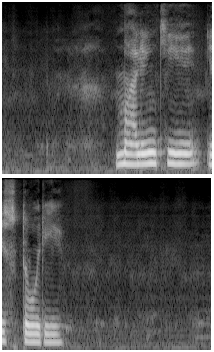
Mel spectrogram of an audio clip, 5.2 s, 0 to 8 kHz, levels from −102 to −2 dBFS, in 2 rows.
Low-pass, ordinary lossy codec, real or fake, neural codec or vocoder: none; none; fake; codec, 16 kHz, 2 kbps, FreqCodec, larger model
